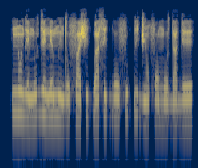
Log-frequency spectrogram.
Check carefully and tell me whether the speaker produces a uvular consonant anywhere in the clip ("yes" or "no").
no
